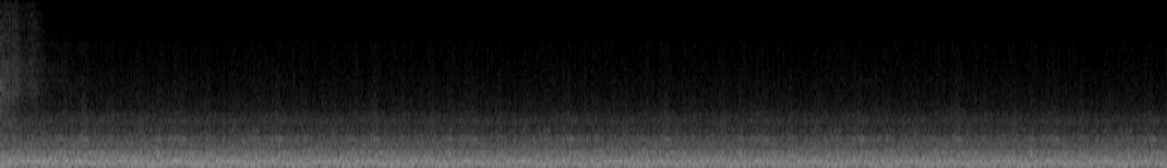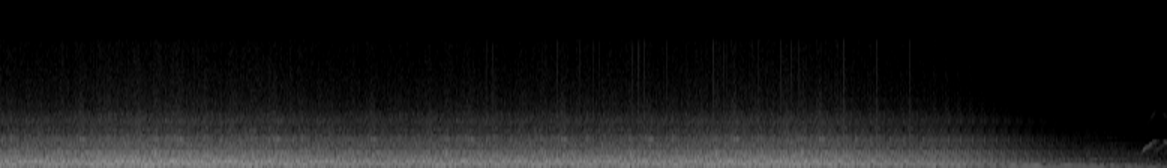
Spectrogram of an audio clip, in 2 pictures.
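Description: A live band holding a sustained, droning chord: many steady tones layered together with no beat. It fades out over the last few seconds.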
